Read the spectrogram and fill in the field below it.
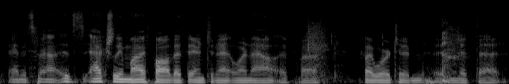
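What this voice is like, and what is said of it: Monotone voice. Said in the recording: “I got the monotone voice”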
